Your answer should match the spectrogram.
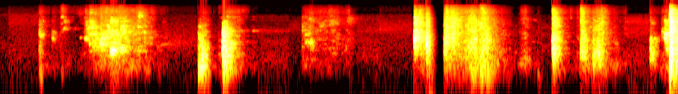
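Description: Water running from a tap in short bursts, broadband and moderately loud, separated by silences and small clunks.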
